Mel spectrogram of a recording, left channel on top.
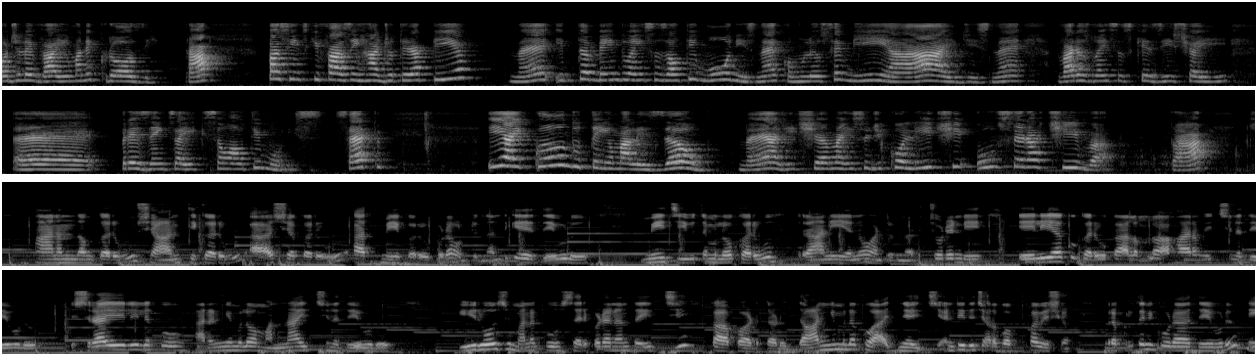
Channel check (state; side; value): different; both; correlation 0.00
